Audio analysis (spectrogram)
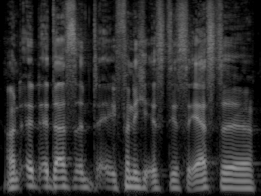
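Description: Low-voiced man in playful casual chat. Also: fairly even intonation, unhurried, darkish tone. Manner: colloquial, playful, acts out short reactions. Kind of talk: casual film discussion.

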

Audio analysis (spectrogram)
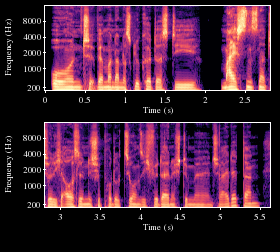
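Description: A man's voice: fairly low pitch, level tone, normal speed, warm tone, no room sound, studio quality. A man with a German accent speaking casually as a podcast guest and voice actor, explaining his work with emphatic repetitions. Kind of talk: casual conversational explanation of the craft.

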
